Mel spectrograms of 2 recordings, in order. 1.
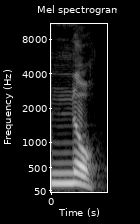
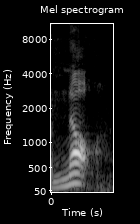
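La vocale si pronuncia con la o chiusa. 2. La vocale si pronuncia con la o aperta. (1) "È importante metterci l'accento fonico chiuso" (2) "noi siamo abituati a pronunciarlo no"

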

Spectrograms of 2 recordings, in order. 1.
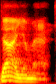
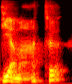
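Si pronuncia all'inglese. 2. Si pronuncia alla tedesca. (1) "gli inglesi dicono il diamat" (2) "i tedeschi diamat"

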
